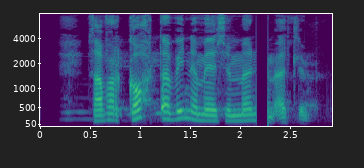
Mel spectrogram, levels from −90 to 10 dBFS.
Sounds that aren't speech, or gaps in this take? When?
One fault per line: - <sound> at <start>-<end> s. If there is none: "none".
- dropout at 2.2-2.3 s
